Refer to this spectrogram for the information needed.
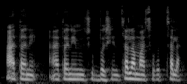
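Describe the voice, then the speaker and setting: A woman acts out an outspoken young wife in a cartoon family tale. Her high voice races along with a Varhadi accent, insistent and ready to argue. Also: flat delivery, rapid-fire. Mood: defiant. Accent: rural Maharashtra, Varhadi. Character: blunt, headstrong young daughter-in-law. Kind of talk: cartoon family drama acting.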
